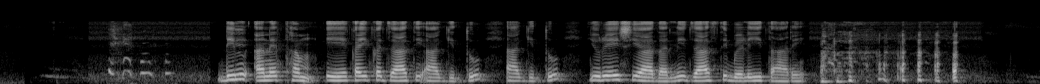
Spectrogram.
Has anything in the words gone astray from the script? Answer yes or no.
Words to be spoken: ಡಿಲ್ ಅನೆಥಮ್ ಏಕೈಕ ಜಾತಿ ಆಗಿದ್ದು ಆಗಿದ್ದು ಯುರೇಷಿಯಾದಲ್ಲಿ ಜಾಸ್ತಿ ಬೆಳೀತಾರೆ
no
